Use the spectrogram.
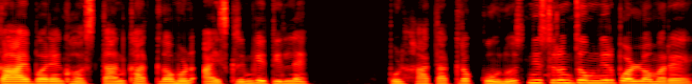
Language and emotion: Goan Konkani, sad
